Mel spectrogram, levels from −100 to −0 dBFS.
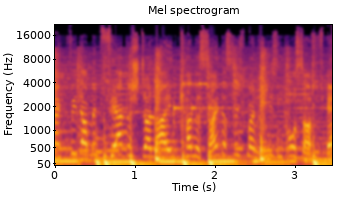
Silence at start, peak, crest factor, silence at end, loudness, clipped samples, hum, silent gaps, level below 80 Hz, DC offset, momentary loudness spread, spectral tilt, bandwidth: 0 s; 0 dBFS; 10 dB; 0 s; -12 LUFS; 0.4%; none; none; -16 dBFS; under 0.1%; 6 LU; -5.5 dB/octave; 19.5 kHz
